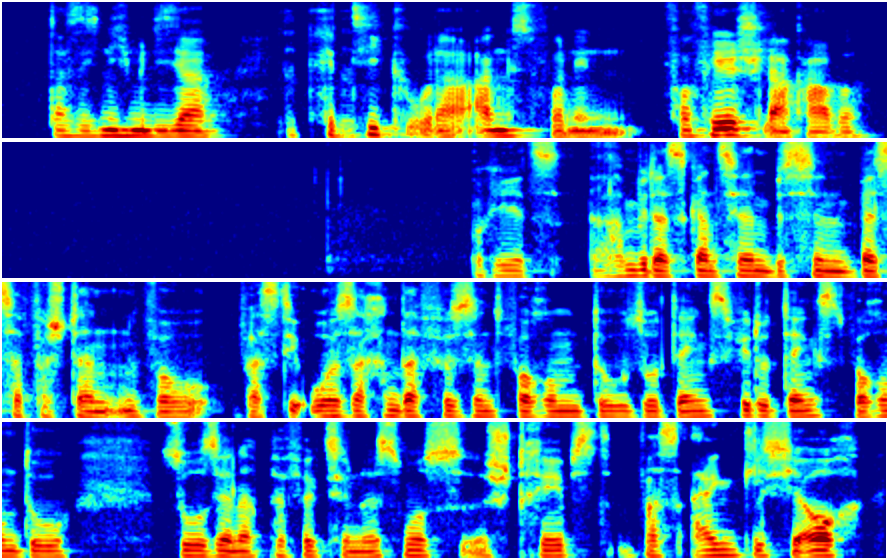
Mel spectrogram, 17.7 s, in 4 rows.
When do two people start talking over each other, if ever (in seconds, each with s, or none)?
none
